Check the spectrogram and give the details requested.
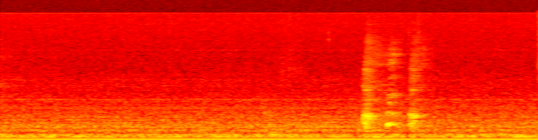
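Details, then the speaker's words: Roommate's cough from a different room, picked up clearly by a Blue Yeti USB microphone during a sound test. "as you can hear uh my one of my sweetmates coughed and he's in a different room than I am and you can hear it pretty clear on the CTI"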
